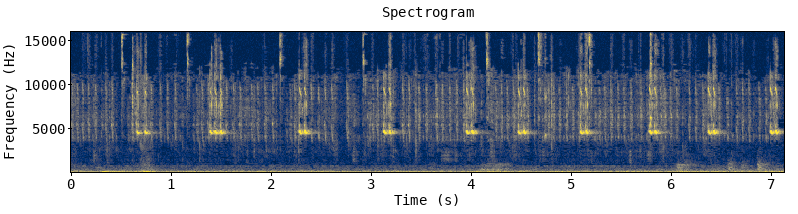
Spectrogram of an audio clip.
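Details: Crickets sing in a steady series of crisp, high chirps, about two every second, clear above a continuous low droning hum with a few soft knocks.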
